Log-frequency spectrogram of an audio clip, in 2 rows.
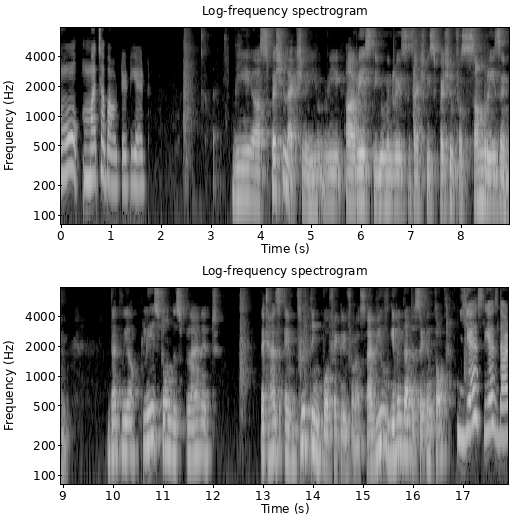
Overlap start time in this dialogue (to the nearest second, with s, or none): none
